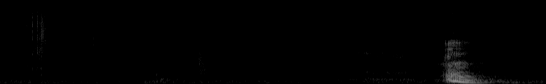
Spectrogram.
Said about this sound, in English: I hear those pages rustling. That is a great sound to hear.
